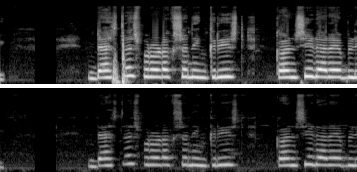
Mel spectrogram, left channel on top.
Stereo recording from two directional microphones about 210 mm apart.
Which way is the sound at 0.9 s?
40° left (ahead or behind).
